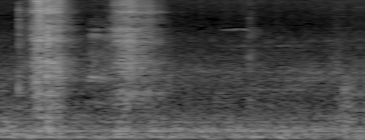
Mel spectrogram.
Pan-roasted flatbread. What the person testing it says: कसं भाजलंय कुरकुरीत आवाज येतोय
